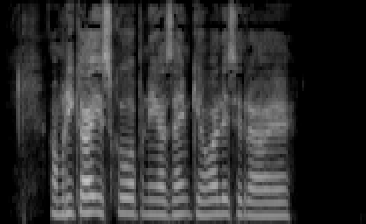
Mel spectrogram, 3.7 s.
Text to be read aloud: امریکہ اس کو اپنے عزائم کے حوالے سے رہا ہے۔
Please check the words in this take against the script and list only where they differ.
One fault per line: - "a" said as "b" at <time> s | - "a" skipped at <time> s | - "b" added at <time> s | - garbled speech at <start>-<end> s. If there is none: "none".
none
